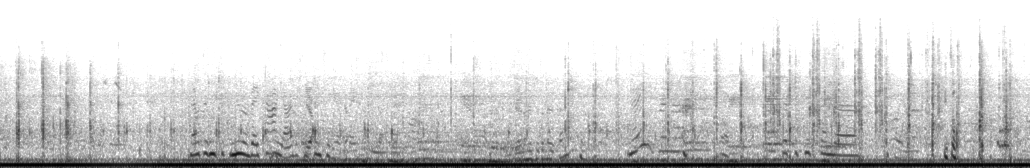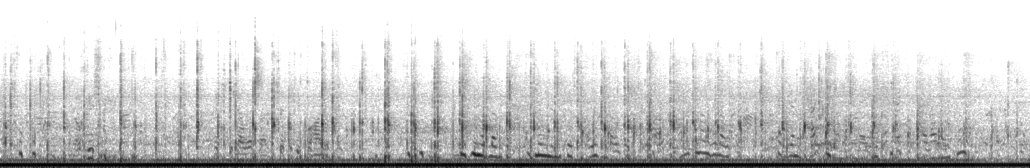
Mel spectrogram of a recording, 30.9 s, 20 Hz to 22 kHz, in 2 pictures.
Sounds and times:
Clip-clop: 0.0s - 30.9s
Speech: 2.8s - 17.5s, 18.5s - 20.6s, 22.4s - 30.9s.

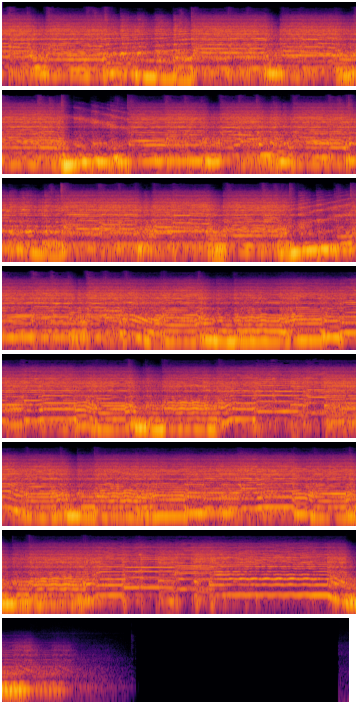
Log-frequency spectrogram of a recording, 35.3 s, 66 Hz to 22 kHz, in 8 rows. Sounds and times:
Electric guitar: 0.0s - 32.3s.

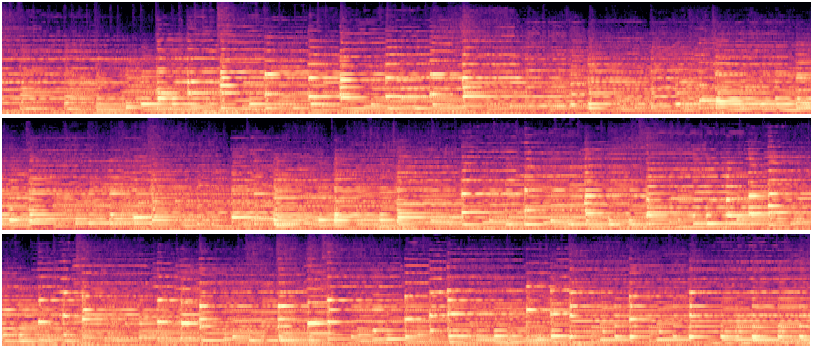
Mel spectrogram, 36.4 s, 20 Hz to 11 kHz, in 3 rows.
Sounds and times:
Violin, fiddle: 0.0s - 36.3s.

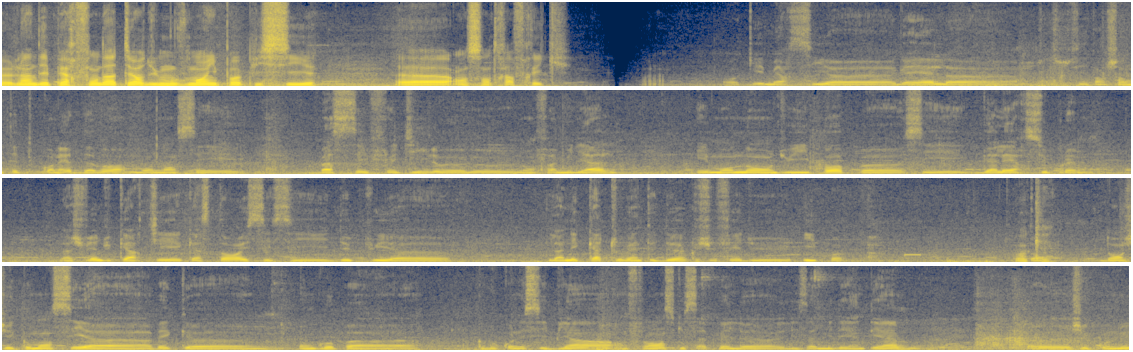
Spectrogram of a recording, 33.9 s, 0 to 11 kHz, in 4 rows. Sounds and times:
Speech: 5.4s - 20.4s, 24.0s - 33.8s.

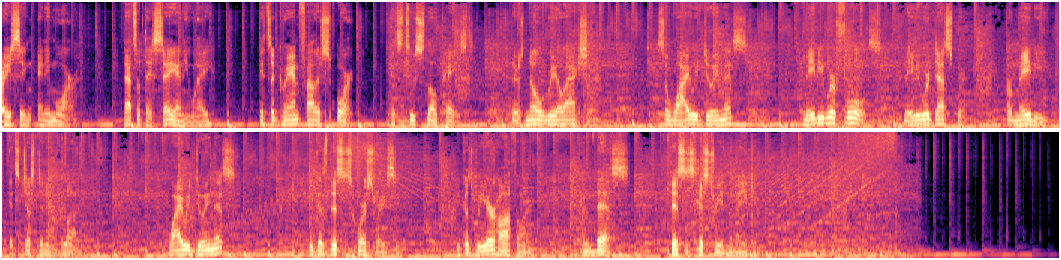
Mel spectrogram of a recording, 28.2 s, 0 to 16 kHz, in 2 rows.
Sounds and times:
Speech: 0.0s - 1.0s, 1.6s - 2.8s, 3.4s - 8.0s, 8.7s - 10.0s, 10.7s - 15.2s, 16.3s - 17.2s, 18.2s - 19.4s, 20.2s - 21.2s, 21.8s - 22.4s, 23.0s - 24.2s
Music: 0.0s - 28.1s.

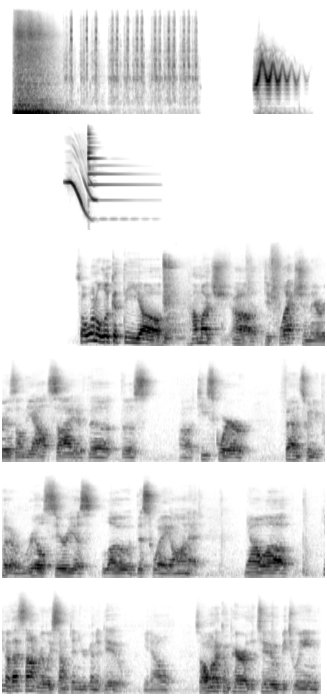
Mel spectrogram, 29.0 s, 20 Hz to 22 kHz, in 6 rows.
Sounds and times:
Boing: 3.8s - 4.7s, 5.8s - 6.3s.

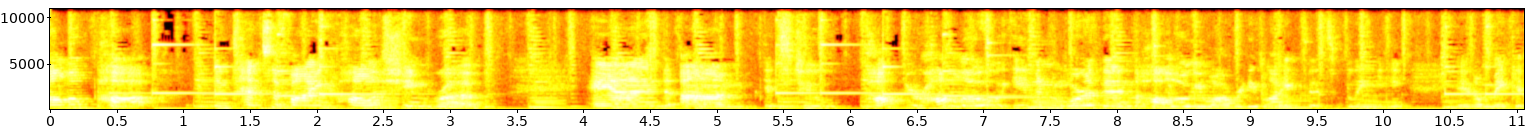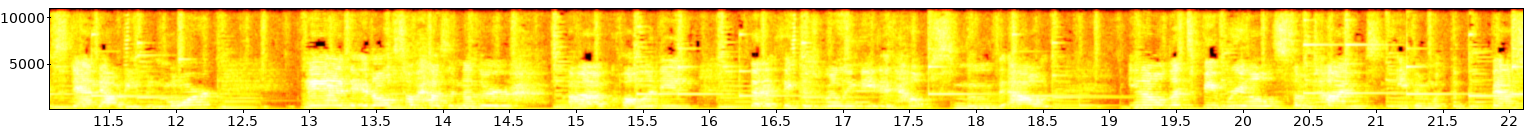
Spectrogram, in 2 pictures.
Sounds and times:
Speech: 0.0s - 3.3s, 4.0s - 12.3s, 13.0s - 22.1s
Music: 0.0s - 22.1s.

